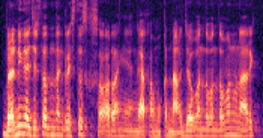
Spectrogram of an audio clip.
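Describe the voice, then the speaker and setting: A man in his thirties hosting a youth devotional show, explaining Bible passages in a relaxed teaching manner and reading verses aloud. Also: medium pitch, racing. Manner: reads scripture aloud between casual remarks. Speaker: host. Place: small dark studio set, indoors.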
